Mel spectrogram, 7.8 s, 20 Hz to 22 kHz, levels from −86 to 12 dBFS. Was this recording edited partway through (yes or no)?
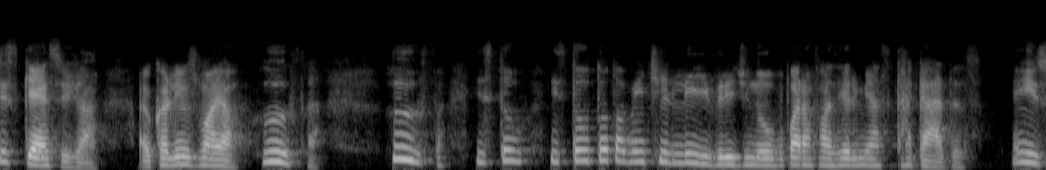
no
